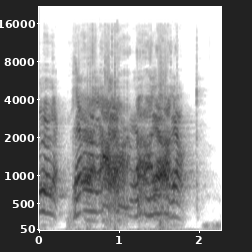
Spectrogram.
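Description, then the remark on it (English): A voice imitates a monstrous gurgling scream: a short rasping cry, then a longer strained, wavering howl with a throaty gurgle, loud, ending abruptly. “Yeah, the three of you now hear the gurgling getting like scream gurgling.”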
